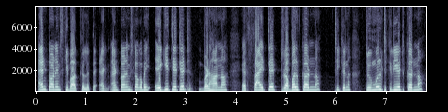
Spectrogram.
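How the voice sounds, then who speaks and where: A man with an Indian accent teaches English words, mixing Hindi and English and asking his class the same question again and again. His voice sits high and sounds smooth and clear. The sound is dry and close, with no room echo. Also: normal speed. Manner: repeats questions to students, calls them brother. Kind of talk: Hindi-English vocabulary lesson.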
